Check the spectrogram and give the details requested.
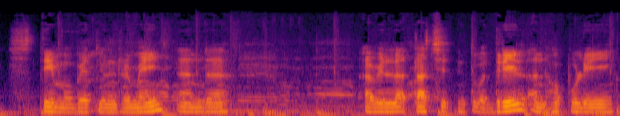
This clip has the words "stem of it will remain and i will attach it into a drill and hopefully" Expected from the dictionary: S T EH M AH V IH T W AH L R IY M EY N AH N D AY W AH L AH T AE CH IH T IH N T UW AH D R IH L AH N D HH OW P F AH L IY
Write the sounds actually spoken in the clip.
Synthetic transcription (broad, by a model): S T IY M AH B IH T W AH L R IY M EY N AH N D AY W AH L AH T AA CH IH T IH N T UW AH D R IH L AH N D HH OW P F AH L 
